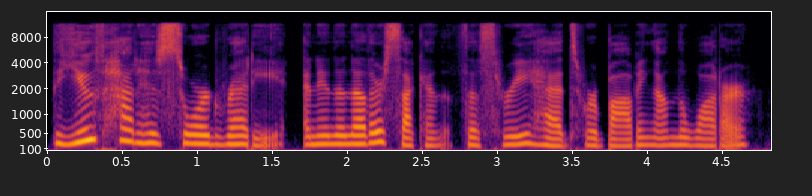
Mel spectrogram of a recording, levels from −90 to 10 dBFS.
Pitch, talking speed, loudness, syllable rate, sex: 210 Hz, 225 wpm, -18 LUFS, 5.5 syllables/s, female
